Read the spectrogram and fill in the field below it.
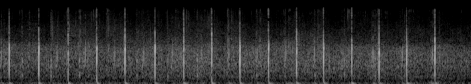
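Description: An audience applauds steadily, a dense patter of many hands with a few louder, evenly spaced claps standing out, sustained for several seconds with no talking.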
